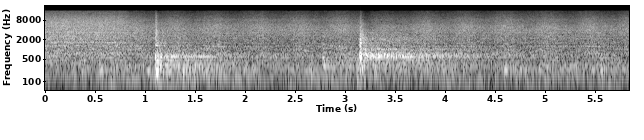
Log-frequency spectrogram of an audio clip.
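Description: Green coffee beans pouring from the hopper into the turning drum of a drum coffee roaster, a steady rushing patter, with two sharp knocks about one and three seconds in. This is the charge: the beans dropping into the drum preheated to the 162° set value, the start of the roast.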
